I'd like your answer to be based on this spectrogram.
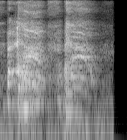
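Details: Two short, dry cough bursts from a child, acted for a comedy skit; a plain cough.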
